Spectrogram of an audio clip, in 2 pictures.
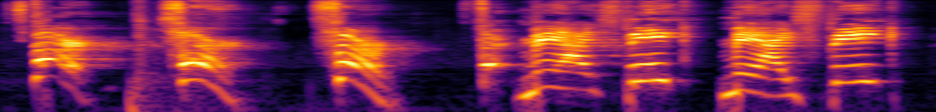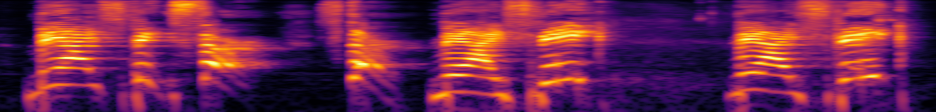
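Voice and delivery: impersonating Matt. Retold or imitated. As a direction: plead "may I speak" over and over as Matt. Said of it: "I did an impersonation of him".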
